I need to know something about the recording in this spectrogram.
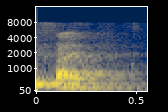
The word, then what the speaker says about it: phi: हैं, जिसका सिंबल को हम बोलते कैसे हैं, फाई, PHI, फाई। ठीक है, हमारा जो प्रोनाउंसिएशन होना चाहिए फाई होगा, और उसको हम लिखेंगे फाई की तरफ से।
